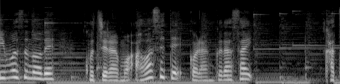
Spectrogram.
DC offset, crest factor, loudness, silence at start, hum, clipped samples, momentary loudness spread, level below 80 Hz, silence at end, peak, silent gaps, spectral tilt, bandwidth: under 0.1%; 16 dB; -19 LUFS; 0 s; none; under 0.1%; 17 LU; -36 dBFS; 0 s; -4 dBFS; none; -6 dB/octave; 15.5 kHz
